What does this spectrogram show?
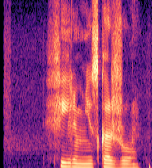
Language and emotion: Russian, neutral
